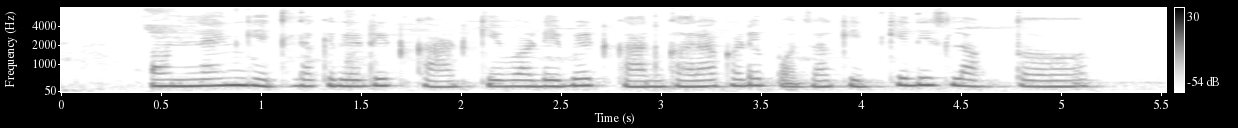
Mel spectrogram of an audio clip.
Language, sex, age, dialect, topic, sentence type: Marathi, female, 18-24, Southern Konkan, banking, question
